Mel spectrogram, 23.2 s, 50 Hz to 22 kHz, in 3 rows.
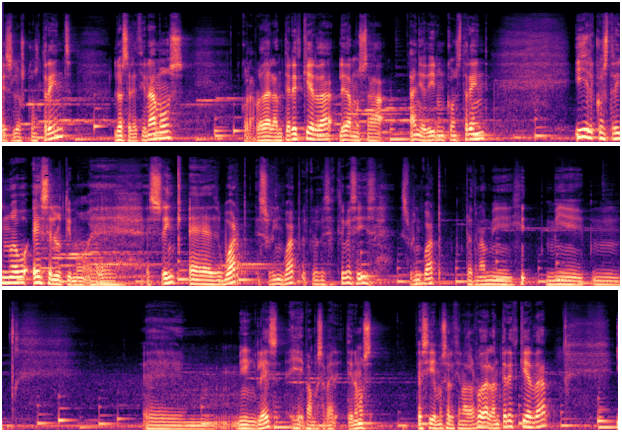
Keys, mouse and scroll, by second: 1.3 click, 5.0-10.9 drag, 16.1-20.0 middle drag, 20.0-20.7 scroll up 3, 20.7-23.1 shift+middle drag.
